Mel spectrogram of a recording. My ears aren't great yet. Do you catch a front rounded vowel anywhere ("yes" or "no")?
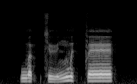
yes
